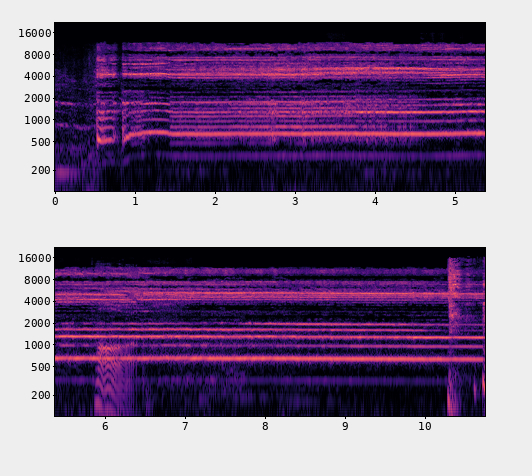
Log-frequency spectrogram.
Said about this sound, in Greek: Ακούστε λιγάκι, σε ένα χωριό εκεί πέρα υπάρχει ένας κόκορας, ο οποίος είναι παιδιά κόκορας τενόρος. Έτσι, ακούστε λίγο πώς ξυπνάει το χωριό κάθε μέρα.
